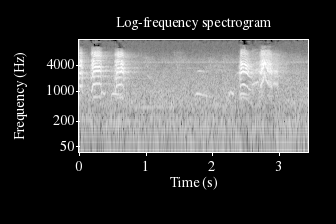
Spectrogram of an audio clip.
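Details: Maritaca calling in nature: two short, harsh, nasal squawks, a pause with a faint thin note, then two more raspy squawks.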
